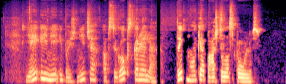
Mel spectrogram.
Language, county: Lithuanian, Šiauliai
